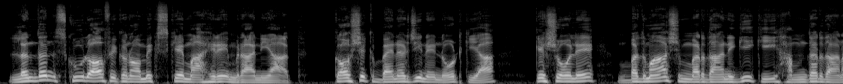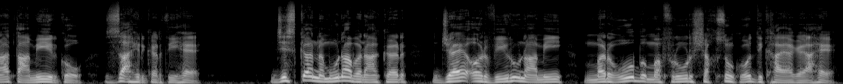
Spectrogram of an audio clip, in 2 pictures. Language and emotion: Urdu, neutral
